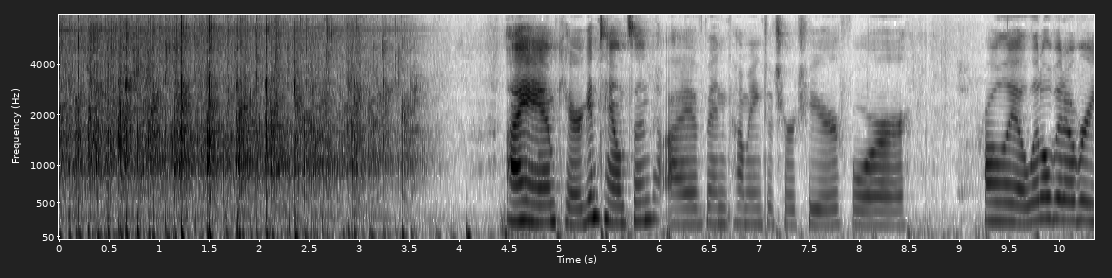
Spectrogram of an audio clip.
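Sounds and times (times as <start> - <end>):
crowd applause: 0.0 - 3.8
speech: 4.6 - 8.6, 9.2 - 10.3.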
